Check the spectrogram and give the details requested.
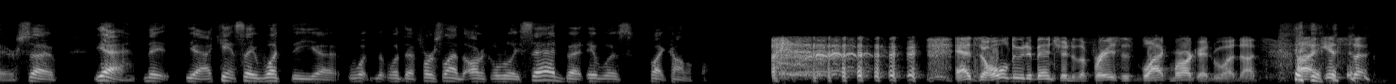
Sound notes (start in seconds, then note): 7.7 laughs; 12.7 laughs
